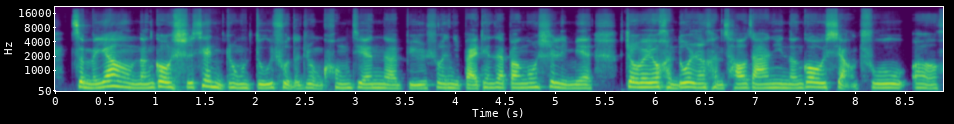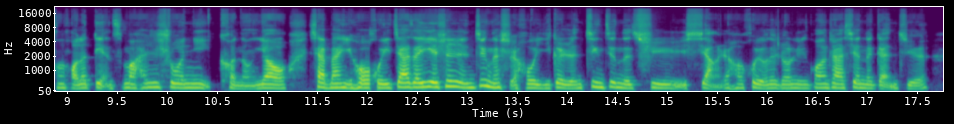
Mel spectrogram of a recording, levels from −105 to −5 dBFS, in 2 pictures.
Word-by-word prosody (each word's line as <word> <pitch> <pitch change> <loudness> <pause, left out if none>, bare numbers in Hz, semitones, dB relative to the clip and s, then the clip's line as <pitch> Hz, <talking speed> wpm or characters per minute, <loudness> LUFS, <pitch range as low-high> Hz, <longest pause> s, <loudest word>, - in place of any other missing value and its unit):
怎 235 -3 +6
么 180 0 0
样 230 -5 +5
能 180 +2 -1
够 225 -1 +6
实 205 0 +2
现 240 +2 +1
你 - - 0
这 - - -8
种 185 -1 -1
独 175 +2 0
处 - - -3
的 150 - -7
这 185 - -6
种 160 -4 -5
空 185 +1 -4
间 185 -2 -1
呢？ 165 -3 -2
比 160 0 -4
如 165 - -1
说 190 +4 -5
你 185 -2 -2
白 160 0 +2
天 200 0 -4
在 195 -1 -1
办 190 0 +1
公 210 +1 -1
室 220 +3 -2
里 190 -5 0
面， 170 0 -3 0.3
周 225 -3 +3
围 210 0 +5
有 215 - +6
很 200 -5 -2
多 215 +1 +4
人 195 -1 +1
很 190 -3 -5
嘈 185 +3 +1
杂， 180 -1 +1
你 190 0 -1
能 180 0 -2
够 215 -1 +5
想 - - -2
出， 190 -2 -1
呃， 180 -3 -3
很 185 0 -7
好 - - -1
的 180 - -2
点 185 +3 -3
子 195 - -8
吗？ 180 - +3
还 195 +3 -5
是 215 - -1
说 205 -2 -1
你 190 -1 -3
可 170 - -6
能 140 +1 -7
要 170 -1 +4 0.2
下 210 - +3
班 195 +1 +1
以 175 - -2
后 185 0 +3
回 185 -1 0
家， 210 +2 +5
在 210 - +3
夜 220 0 +6
深 255 +3 +2
人 200 -4 +2
静 265 +3 +2
的 200 - +2
时 - - -4
候， 185 - -3
一 165 -1 -3
个 195 +1 0
人 165 +1 -2
静 215 +1 -1
静 220 0 -1
地 175 -3 -1
去 175 0 -3
想， 160 - -4
然 180 - -8
后 180 - -7
会 185 +3 -3
有 165 -2 -2
那 175 0 -4
种 170 +1 -4
灵 170 -1 -6
光 185 +1 -2
乍 185 -2 0
现 180 +1 -2
的 170 -2 -4
感 - - -5
觉？ 150 +4 -8
185 Hz, 315 characters per minute, -20 LUFS, 175-205 Hz, 0.3 s, 怎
